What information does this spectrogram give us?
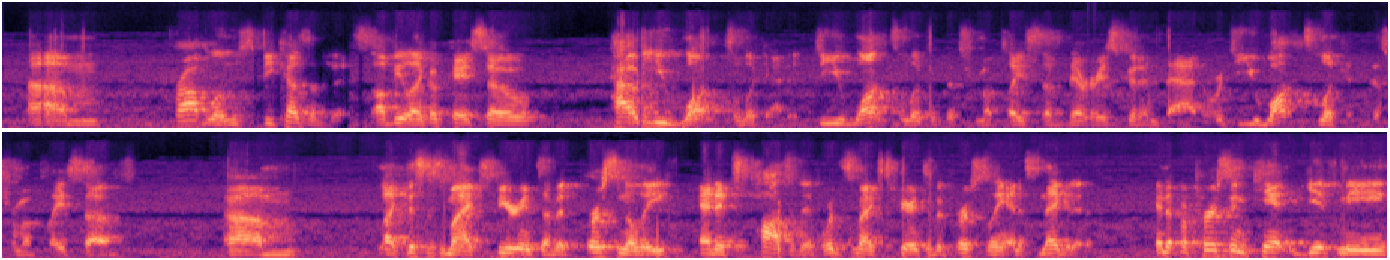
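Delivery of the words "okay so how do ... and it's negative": usual speaking voice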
